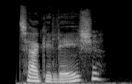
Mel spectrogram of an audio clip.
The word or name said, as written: takkelage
